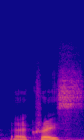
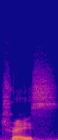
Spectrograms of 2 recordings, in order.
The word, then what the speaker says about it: Krace: Thank you for the comment that told me how to pronounce Krace. I used to pronounce it Trace, and yeah, so 2 White Lions of Krace.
